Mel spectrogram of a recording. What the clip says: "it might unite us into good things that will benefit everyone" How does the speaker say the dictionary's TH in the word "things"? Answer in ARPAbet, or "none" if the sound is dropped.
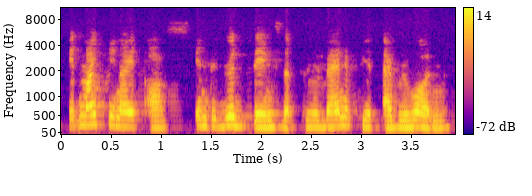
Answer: T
